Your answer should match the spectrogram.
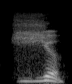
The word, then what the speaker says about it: gli: Is not gli, is J. You have to put your tongue flat and your teeth almost that touch each other, and you put out the air. J, J, J.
